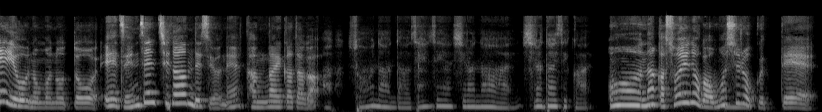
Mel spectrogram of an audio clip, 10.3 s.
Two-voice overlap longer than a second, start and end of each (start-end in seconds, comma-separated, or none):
none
